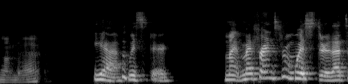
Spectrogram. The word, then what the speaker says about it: Worcester: Nice pronunciation on that. Yeah, Worcester.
